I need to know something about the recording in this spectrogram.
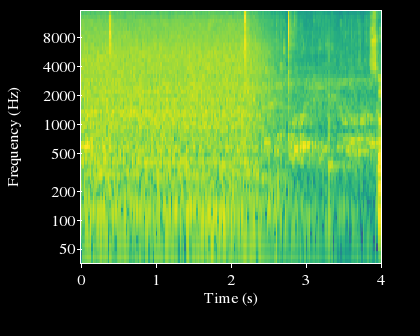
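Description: Recirculation pump and water rushing through the piping, a steady noise that dies away about two and a half seconds in as the pump is switched off.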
